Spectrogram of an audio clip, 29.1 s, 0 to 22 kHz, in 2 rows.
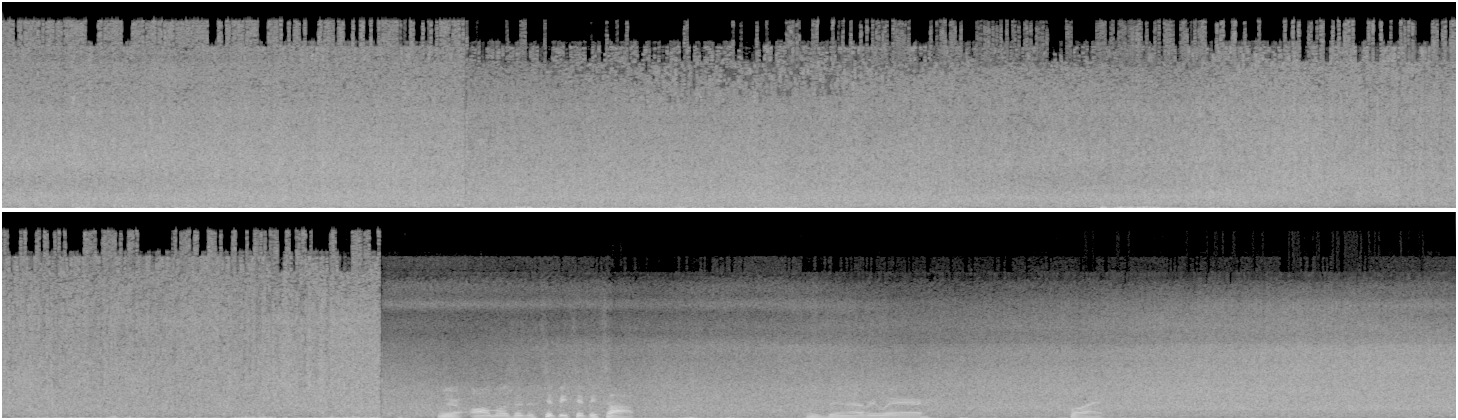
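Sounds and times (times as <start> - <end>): waterfall rushing: 0.0 - 29.0.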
